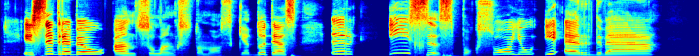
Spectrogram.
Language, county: Lithuanian, Vilnius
